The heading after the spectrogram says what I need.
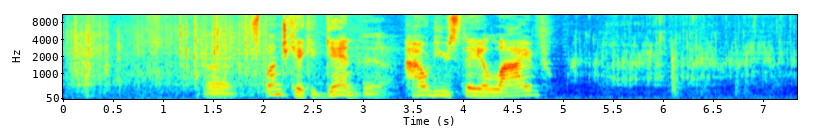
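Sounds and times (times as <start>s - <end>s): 
speech: 1.4s - 4.9s
tea pouring into a cup: 5.0s - 7.3s.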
